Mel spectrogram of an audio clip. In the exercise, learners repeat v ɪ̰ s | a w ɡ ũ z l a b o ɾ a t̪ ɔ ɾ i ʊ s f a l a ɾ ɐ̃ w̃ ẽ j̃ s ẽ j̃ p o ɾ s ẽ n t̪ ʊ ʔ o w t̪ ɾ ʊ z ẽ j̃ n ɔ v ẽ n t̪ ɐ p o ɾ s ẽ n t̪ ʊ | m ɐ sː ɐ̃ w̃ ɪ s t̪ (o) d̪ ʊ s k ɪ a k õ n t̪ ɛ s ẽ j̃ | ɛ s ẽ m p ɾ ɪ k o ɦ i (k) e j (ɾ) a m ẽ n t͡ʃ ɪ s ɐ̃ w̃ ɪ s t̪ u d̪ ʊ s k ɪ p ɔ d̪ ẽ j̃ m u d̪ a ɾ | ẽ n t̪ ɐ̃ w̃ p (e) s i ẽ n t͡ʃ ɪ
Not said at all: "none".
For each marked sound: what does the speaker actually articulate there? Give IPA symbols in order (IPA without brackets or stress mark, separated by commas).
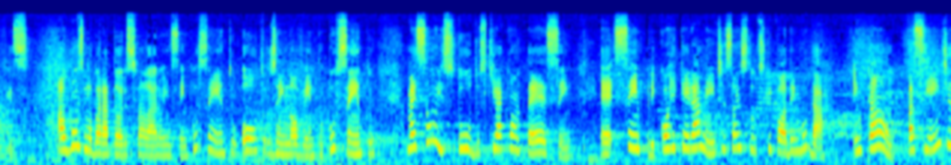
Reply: u, k, ɾ, a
